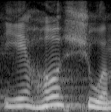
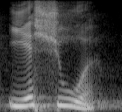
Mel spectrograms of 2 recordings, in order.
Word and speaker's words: Yeshua: A pronúncia da época depois do cativeiro não se pronuncia Yehoshua, mas se pronuncia Yeshua.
